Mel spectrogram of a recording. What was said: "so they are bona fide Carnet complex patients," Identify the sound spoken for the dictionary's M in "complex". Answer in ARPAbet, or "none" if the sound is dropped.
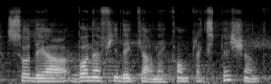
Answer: M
